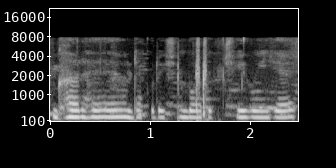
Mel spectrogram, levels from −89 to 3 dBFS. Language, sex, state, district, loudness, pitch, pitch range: Hindi, female, Himachal Pradesh, Shimla, -18 LUFS, 230 Hz, 225-230 Hz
